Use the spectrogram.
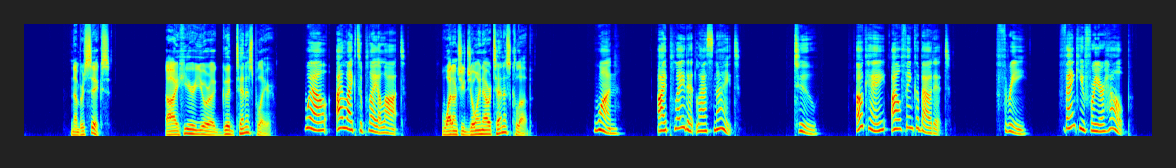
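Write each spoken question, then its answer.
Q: Why don't you join our tennis club?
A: 2: Okay, I'll think about it.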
